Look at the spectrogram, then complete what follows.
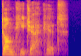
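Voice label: "donkey jacket", British English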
